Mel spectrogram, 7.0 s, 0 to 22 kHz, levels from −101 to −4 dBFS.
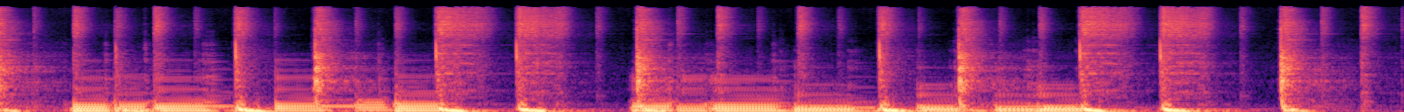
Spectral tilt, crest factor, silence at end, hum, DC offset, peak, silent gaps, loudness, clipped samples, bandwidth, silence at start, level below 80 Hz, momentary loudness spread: -5.5 dB/octave; 12 dB; 0.15 s; none; under 0.1%; -2 dBFS; none; -16 LUFS; under 0.1%; 17.5 kHz; 0 s; -18 dBFS; 7 LU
